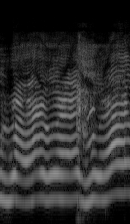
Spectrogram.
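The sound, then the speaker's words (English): A person imitates a dog's crying with one long, high, wavering whine that holds steady for under two seconds, with no other talking. “My dog cries. Well, your dog goes like...”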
